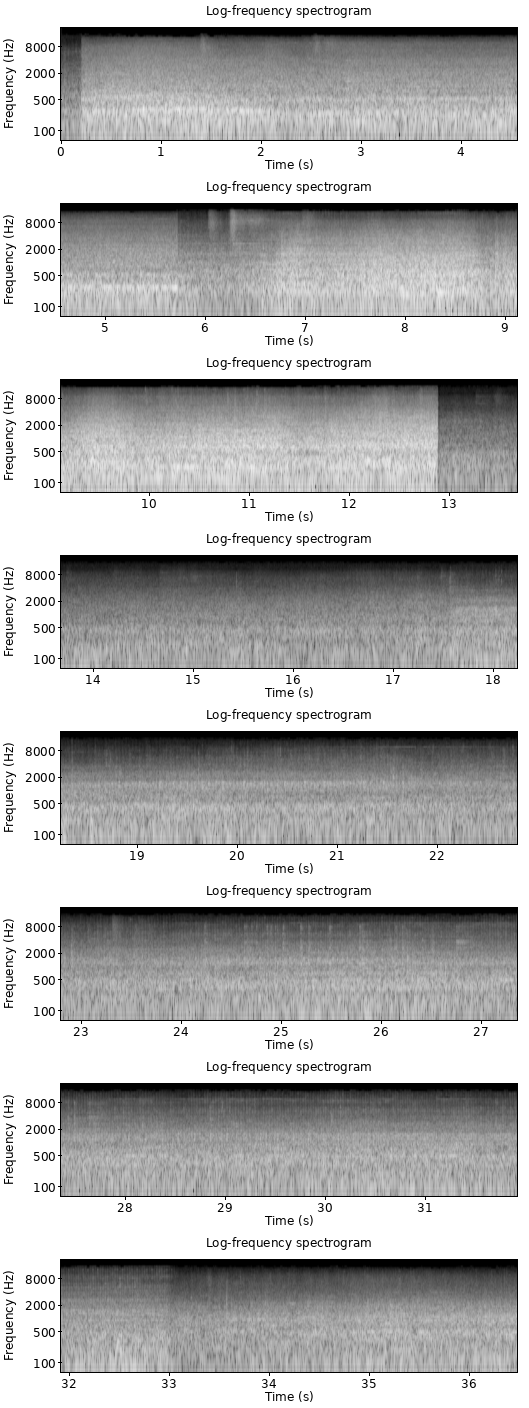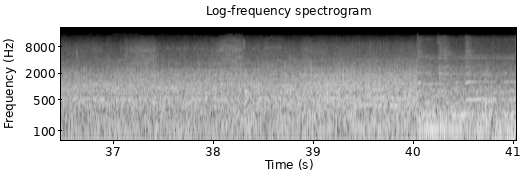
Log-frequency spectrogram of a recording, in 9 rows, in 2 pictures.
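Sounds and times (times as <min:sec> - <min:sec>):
heavy lorries driving past: 0:00.0 - 0:41.0
traffic noise: 0:00.0 - 0:41.0.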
